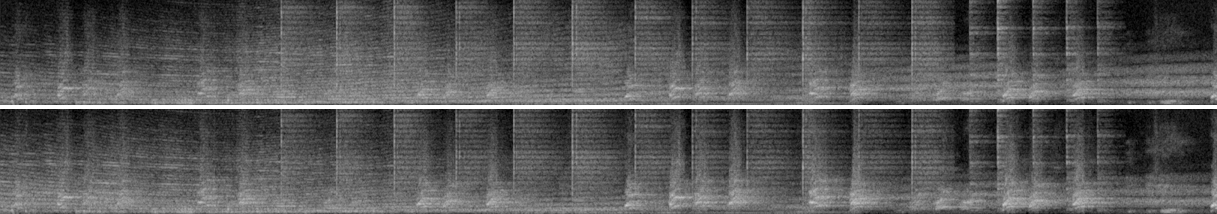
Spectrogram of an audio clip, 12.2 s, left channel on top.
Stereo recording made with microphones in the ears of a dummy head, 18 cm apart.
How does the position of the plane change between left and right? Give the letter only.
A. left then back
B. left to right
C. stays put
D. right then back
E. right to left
E.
